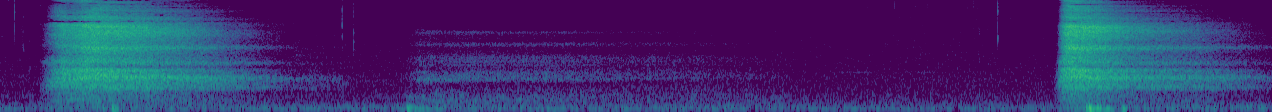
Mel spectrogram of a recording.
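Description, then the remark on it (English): A deep, loud breath drawn in and released through an open mouth during a guided breathing exercise, eyes closed, hands on heart and belly, followed by a stretch of faint steady hum, then another big breath begins near the end. “Take your hands onto your heart and belly and take a deep breath in. Open your mouth and let it go. Let's do that twice more.”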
